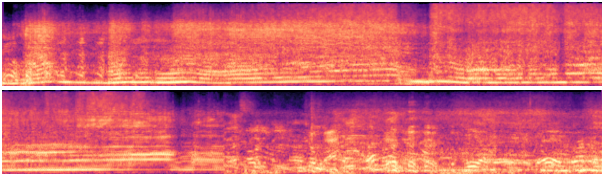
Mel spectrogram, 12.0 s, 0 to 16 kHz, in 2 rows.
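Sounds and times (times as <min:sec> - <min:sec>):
racing car engine accelerating: 0:00.0 - 0:08.4.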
